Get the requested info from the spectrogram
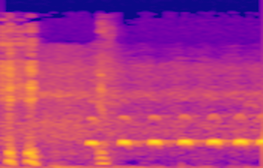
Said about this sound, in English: Twit twoo. It's an owl on a trampoline. A very small trampoline.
